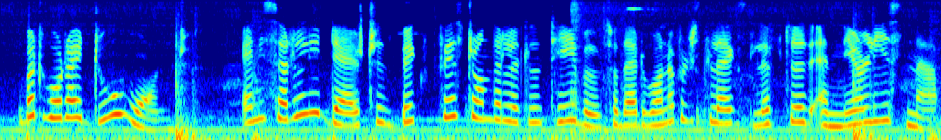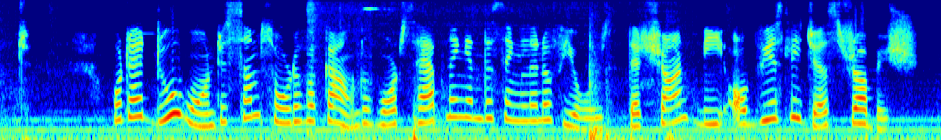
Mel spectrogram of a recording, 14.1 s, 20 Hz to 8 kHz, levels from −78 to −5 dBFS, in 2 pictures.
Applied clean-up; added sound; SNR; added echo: none; Bus / Engine; 12 dB; none.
